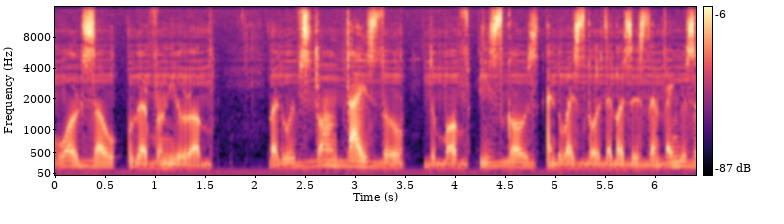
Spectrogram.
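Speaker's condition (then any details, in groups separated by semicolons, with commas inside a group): Laryngeal cancer, voice loss, electrolarynx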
